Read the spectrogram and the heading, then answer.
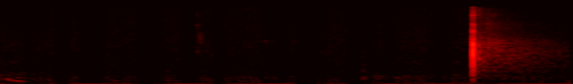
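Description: One sharp, loud hand clap rings out near the end after a stretch of quiet room tone, with a short, bright decay and no talking around it.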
